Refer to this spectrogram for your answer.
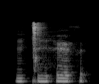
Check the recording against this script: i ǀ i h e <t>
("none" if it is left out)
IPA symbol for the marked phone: θ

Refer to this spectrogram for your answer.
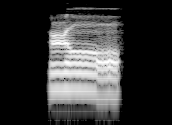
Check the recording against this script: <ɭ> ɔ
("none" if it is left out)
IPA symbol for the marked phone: ɭ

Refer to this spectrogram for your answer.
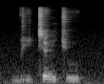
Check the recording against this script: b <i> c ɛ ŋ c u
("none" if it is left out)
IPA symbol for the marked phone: i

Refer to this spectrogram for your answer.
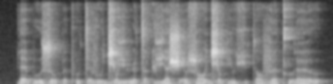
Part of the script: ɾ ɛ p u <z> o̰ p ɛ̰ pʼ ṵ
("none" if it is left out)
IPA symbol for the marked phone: z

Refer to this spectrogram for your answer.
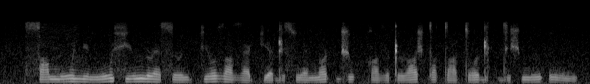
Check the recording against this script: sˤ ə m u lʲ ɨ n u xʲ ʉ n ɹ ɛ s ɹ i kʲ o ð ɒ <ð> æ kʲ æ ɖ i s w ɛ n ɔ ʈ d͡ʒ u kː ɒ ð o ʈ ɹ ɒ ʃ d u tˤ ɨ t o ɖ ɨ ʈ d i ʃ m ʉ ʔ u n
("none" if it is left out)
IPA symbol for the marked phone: ð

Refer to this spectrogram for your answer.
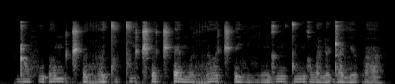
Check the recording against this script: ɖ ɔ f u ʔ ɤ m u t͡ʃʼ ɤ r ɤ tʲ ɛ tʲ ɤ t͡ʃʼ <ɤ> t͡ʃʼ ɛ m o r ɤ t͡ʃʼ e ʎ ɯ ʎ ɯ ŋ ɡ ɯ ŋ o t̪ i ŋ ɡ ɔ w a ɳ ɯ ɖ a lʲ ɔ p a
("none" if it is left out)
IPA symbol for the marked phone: ɤ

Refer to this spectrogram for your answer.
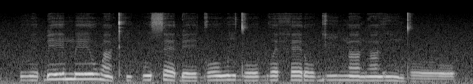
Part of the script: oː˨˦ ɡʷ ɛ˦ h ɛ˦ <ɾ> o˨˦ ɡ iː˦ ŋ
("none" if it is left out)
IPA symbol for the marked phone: ɾ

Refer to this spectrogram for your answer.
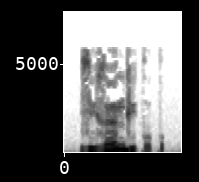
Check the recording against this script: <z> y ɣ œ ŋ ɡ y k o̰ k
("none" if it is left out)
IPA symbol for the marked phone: z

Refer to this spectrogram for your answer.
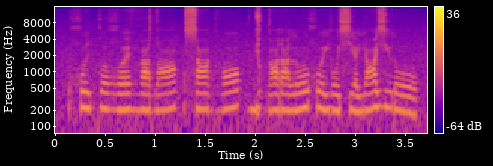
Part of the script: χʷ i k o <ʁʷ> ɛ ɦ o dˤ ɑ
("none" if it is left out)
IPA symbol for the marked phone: ʁʷ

